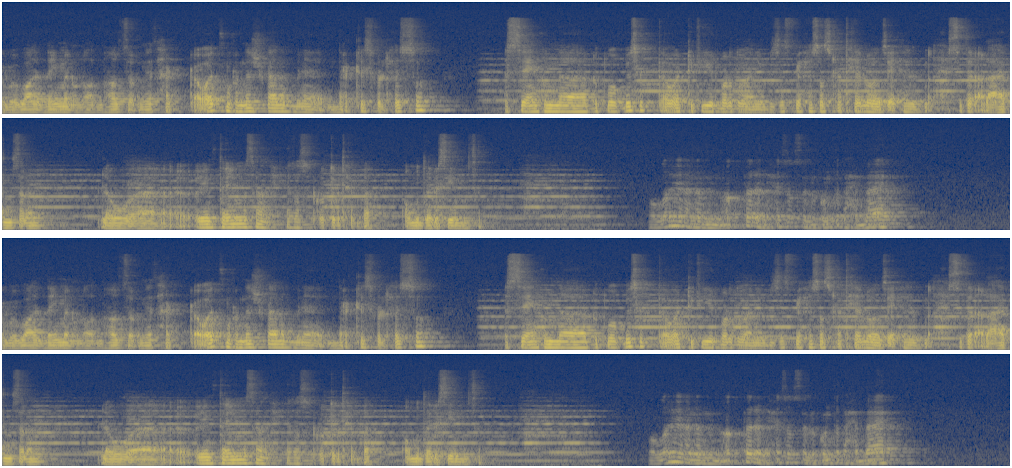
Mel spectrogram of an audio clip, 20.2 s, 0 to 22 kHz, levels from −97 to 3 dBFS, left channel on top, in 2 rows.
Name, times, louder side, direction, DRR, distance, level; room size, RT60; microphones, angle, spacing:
voice 1, 0.0-4.2 5.0-10.5 11.1-13.8 14.1-14.9, equal, 5° left, 3 dB, 0.4 m, -21 dB
sound 1, 4.7-16.0, right 3 dB, 85° right, 3.5 m, -33 dB
voice 2, 16.6-18.9, right 1 dB, 45° right, 2 dB, 1.6 m, -29 dB
12.0 x 7.9 x 3.8 m, 0.79 s
head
